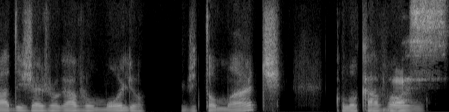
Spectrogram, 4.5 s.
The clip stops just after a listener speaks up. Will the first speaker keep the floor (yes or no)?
yes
